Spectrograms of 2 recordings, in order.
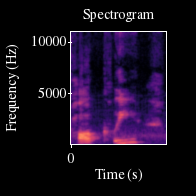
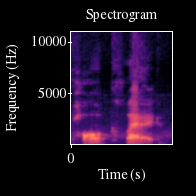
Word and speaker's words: Paul Klee: spell his name and it might look like it's pronounced paul clee but it's actually pronounced paul clay and he was a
